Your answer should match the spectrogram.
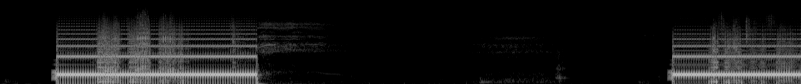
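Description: Telephone ringback tone while placing a call: two loud, steady rings of about two seconds each, with a quiet gap between them holding only faint soft noises.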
